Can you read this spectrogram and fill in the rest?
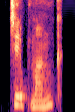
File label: "chipmunk", Indian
